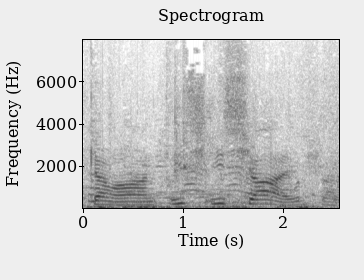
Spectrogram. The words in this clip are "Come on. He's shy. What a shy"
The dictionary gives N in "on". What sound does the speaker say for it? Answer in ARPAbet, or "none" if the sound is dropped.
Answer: N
